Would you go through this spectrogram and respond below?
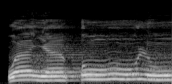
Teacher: Ada mad yang bertemu dengan huruf hidup dan dibaca wakaf mad arid li sukun. Mad arid li sukun kita samakan 4 harokat.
